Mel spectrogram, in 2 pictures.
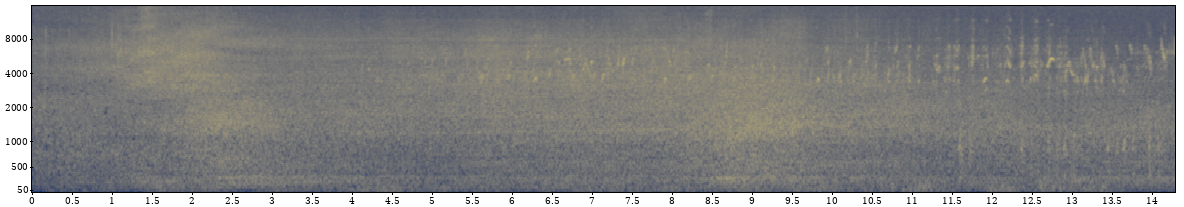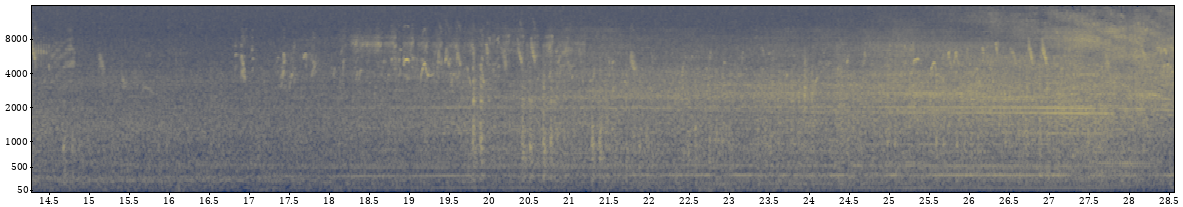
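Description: A 113-series electric train running along the line over a steady wash of outdoor noise. A low, steady hum comes in about two-thirds of the way through, with a few sharp clicks soon after.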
